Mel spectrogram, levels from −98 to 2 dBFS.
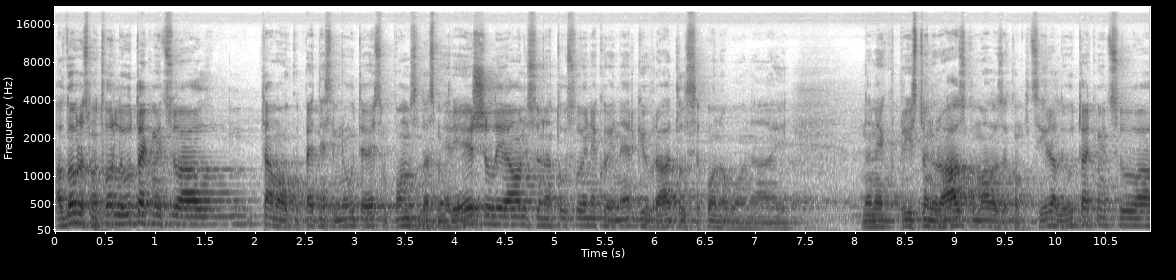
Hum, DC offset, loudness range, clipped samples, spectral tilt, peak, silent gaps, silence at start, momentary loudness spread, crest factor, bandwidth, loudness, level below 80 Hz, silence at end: none; under 0.1%; 5 LU; under 0.1%; -6 dB/octave; -4 dBFS; none; 0 s; 11 LU; 18 dB; over 20 kHz; -21 LUFS; -52 dBFS; 0 s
